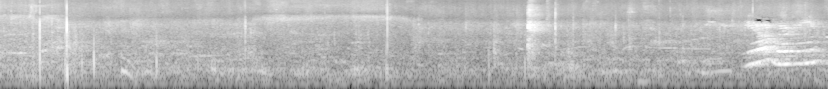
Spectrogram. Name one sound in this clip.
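A crowd of children chatters throughout a large echoing hall.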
